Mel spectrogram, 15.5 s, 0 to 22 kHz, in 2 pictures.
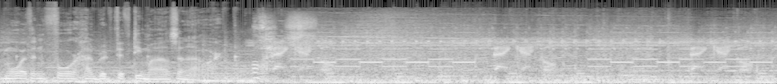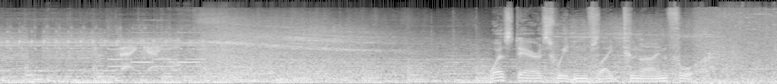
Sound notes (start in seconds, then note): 2.2 alarm beeping; 3.2 recorded Voice; 9.9 airplane engine roaring; 15.3 airplane crashing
